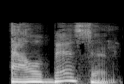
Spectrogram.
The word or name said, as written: albescence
